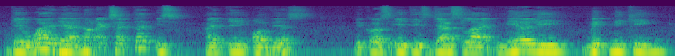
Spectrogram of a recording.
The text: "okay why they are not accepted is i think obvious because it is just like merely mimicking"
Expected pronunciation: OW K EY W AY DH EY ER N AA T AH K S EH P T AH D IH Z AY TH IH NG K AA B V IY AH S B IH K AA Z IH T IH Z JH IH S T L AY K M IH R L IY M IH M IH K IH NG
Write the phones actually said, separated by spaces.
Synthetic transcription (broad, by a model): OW K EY W AY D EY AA N AA T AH K S EH P T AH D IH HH AY T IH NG AA V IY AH S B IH K AA S IH T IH S JH IH S T L AY K M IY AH L IY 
